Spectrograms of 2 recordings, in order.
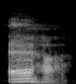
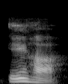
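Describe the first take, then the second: First: The vowels are a softened e then a. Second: The vowels are i then a. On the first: This is the Saddle Lake way of saying yes. "In Saddle Lake, they say eha" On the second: This is the Goodfish way of saying yes. "We say in Goodfish, we like the word yes, we say iha"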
